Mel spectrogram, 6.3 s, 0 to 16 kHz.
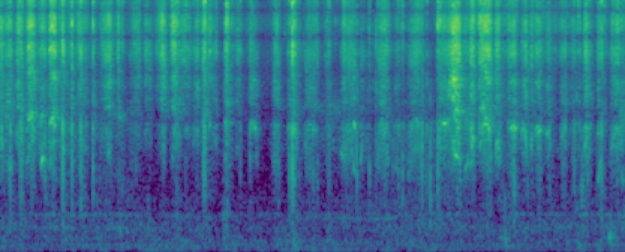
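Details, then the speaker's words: Vigorous 30-second back-and-forth chlorhexidine scrub of a triple-lumen central venous access device site, about a 4x4-inch area without lifting off skin, during a sterile CVAD dressing-change demo: quiet rapid rasping rubs of skin scrubbing. "And I'm cleaning vigorously, scrubbing, not lifting it up off the skin for 30 seconds."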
